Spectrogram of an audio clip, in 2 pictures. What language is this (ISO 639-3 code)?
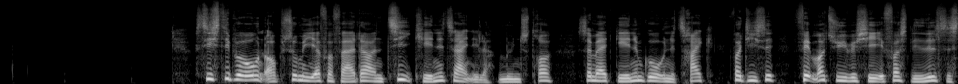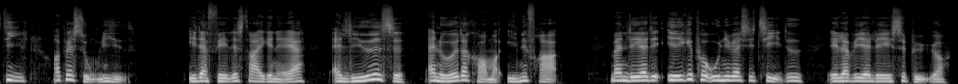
dan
